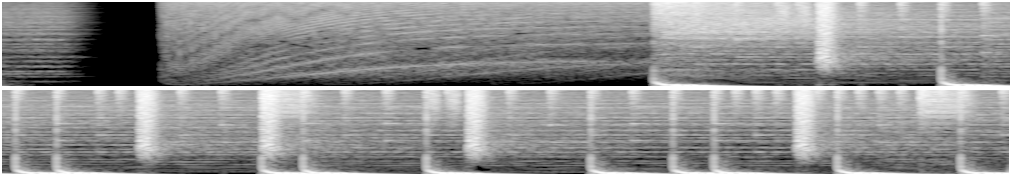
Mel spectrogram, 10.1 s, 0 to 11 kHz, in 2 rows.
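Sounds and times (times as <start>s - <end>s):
dubstep-style music: 0.0s - 10.0s
rising electronic sweep: 0.8s - 3.3s.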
